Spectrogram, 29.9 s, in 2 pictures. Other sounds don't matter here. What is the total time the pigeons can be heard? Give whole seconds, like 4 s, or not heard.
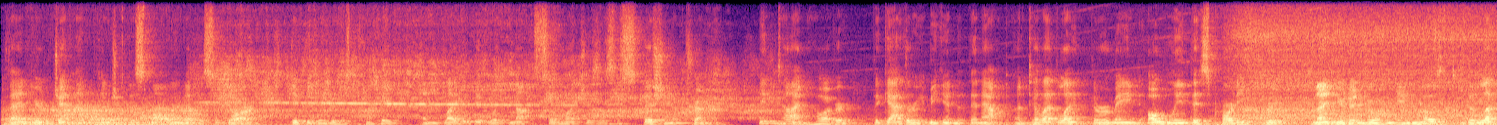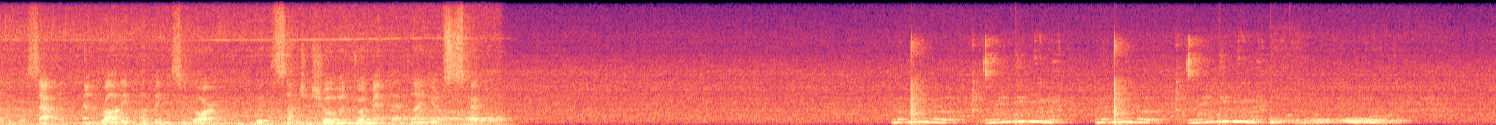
5 s.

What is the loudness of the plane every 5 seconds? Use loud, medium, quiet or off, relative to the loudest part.
loud, medium, medium, loud, off, off.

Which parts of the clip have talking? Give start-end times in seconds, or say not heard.
0.0-19.8.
